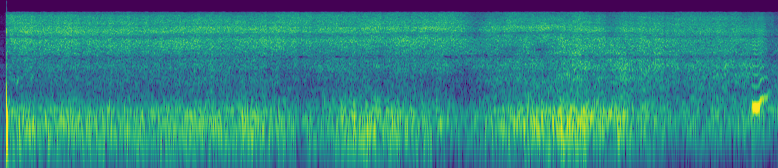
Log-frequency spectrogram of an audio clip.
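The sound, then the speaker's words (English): A Rocket Racing League rocket racer engine fires during a night test at Oshkosh in a steady, loud, hissing roar for about three seconds, then ends with a short, low burp-like pop as it cuts off. No one speaks. “All my portable equipment here at Oshkosh is a little overwhelmed by the sound level, but the funny little burp at the end is exactly how it sounds in person.”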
